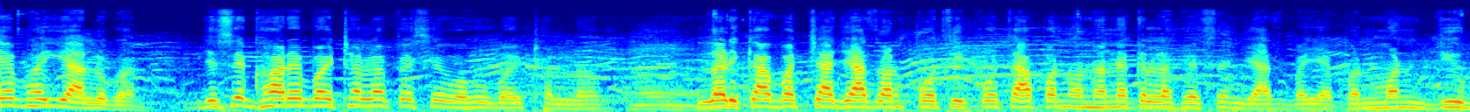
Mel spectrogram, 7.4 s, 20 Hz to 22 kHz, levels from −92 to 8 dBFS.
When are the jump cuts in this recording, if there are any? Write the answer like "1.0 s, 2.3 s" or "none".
none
